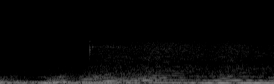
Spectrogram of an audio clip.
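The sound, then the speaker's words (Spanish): A car engine revs with a steady, heavy low-frequency rumble that holds throughout, fairly loud, with no voices over it. “Por ejemplo, el carro que estamos escuchando está mostrando su verdadera esencia.”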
